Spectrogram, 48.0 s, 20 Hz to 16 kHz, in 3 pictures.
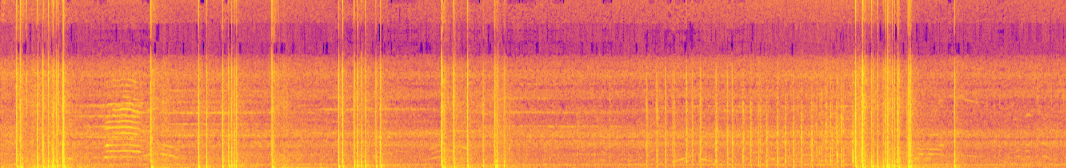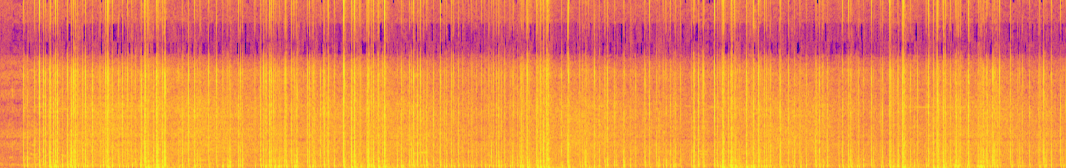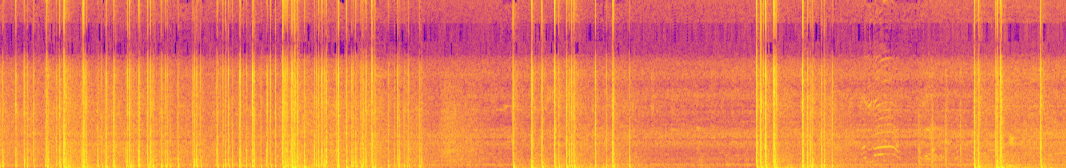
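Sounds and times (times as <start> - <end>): fireworks bangs and crackles: 0.0 - 47.9.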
